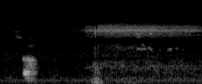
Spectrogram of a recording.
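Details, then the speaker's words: Snoring heard in the background of a recording: a person snoring. "here's some noise what is that noise highly snoring it seems snoring i thought so"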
